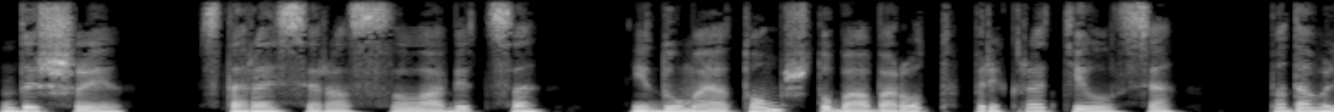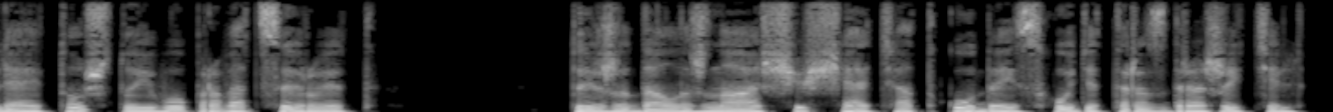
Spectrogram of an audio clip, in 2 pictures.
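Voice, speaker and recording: A woman reading the part of a stern but caring female academy dean in an audiobook, firm and brisk, then gently coaxing. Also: sits low, no room sound, studio quality.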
